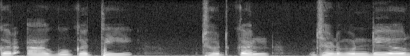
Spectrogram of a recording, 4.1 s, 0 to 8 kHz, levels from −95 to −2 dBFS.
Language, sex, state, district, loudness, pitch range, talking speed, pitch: Surgujia, male, Chhattisgarh, Sarguja, -16 LUFS, 175-210 Hz, 100 wpm, 190 Hz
